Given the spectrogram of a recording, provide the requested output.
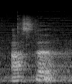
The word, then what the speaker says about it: hasta: Hasta, you don't pronounce the H?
